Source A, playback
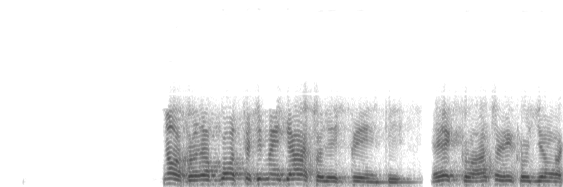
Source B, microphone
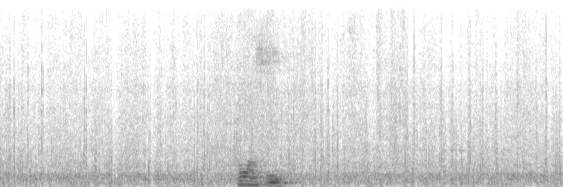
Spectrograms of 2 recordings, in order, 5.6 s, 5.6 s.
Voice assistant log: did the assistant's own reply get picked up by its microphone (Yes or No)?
No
